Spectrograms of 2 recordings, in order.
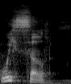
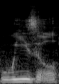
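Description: First: The middle consonant is a long hissing 's'. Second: The middle consonant is a normal 'z' sound.

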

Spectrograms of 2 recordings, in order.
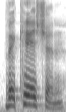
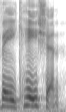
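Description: First: The vowel stays steady without gliding. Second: The vowel glides into a second sound. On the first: The speaker calls it wrong. "only pronounce the first part of the diphthong" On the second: The speaker calls it right. "instead of"

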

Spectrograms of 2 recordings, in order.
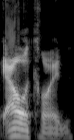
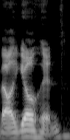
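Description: First: The middle sounds like 'lek' with a hard k. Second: The middle sounds like 'lyo' with a breathy h. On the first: This is how Americans say the name. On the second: This is the name's original pronunciation.

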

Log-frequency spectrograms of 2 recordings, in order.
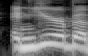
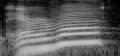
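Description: First: It is said with an American pronunciation. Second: It is said with a Portuguese pronunciation. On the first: "is a super American pronunciation" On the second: "in Portuguese, it's closer to erva"

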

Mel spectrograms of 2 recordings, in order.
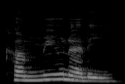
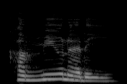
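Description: The two takes are said the same way.

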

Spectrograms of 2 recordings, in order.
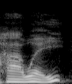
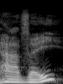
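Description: First: The middle consonant is a W sound. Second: The middle consonant is a V sound. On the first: The speaker calls it wrong. "So you said just before" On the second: The speaker calls it right. "it's supposed to be"

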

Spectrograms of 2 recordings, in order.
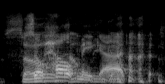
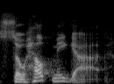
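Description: First: It is said pleadingly with a pause before God. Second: It is said flatly as a plain statement. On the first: The speaker is begging God for help. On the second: It is the usual oath formula.

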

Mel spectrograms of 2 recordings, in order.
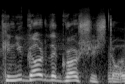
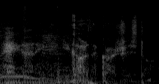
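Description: First: It is said in a normal voice. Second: It is said in a whisper.

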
